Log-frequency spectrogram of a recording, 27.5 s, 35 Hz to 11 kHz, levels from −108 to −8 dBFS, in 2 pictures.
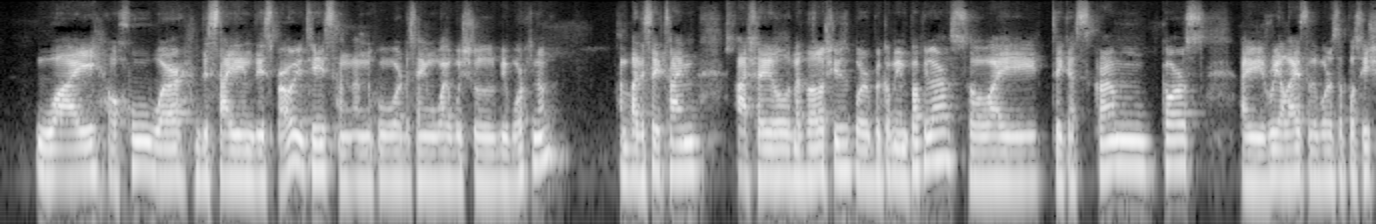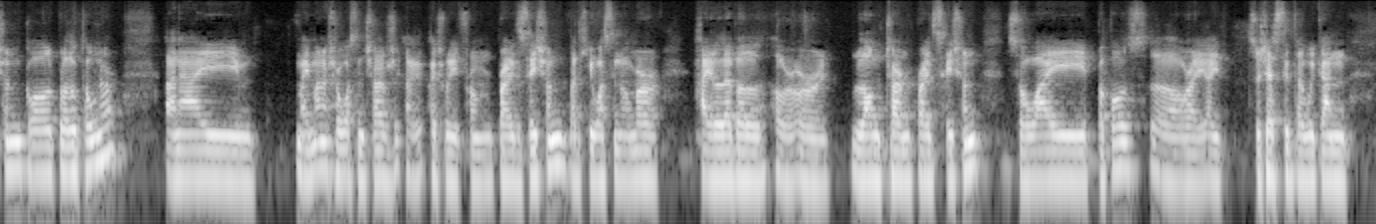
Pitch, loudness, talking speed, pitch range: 115 Hz, -19 LUFS, 170 wpm, 110-135 Hz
